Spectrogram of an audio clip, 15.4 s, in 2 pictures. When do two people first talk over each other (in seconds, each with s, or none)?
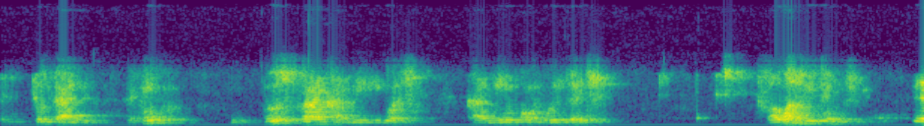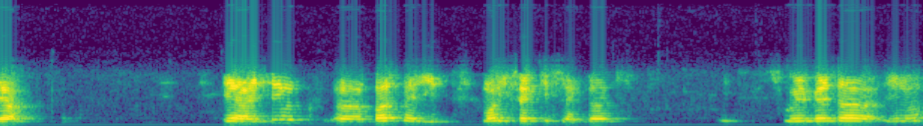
none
